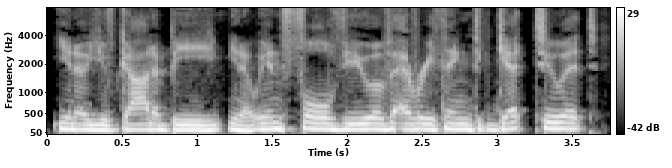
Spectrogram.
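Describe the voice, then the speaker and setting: A man co-hosting a podcast, talking through game strategy casually and haltingly as he thinks aloud. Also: medium pitch, level tone, dark tone. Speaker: podcast host.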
